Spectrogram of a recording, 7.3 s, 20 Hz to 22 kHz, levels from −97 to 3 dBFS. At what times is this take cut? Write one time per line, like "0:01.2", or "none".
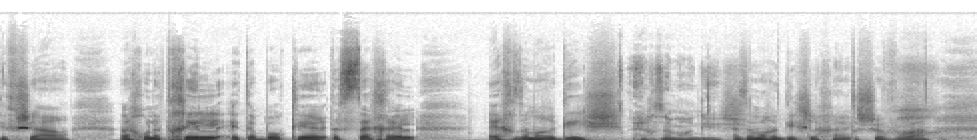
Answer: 0:01.7
0:02.5
0:05.6
0:06.3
